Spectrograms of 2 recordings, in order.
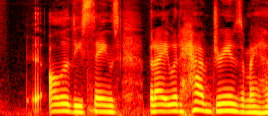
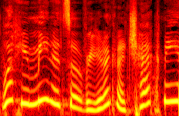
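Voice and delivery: much higher, panicked disbelief; shrill alarm at being let go unchecked; freaking out; faster than usual. Retold or imitated. To doctors after cancer is over, high panicked disbelief. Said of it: "I'm freaking out and afraid".

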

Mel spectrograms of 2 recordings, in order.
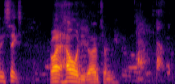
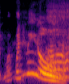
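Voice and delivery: mock indignant; 8 semitones higher than usual. Mock offended, pitch jumps.

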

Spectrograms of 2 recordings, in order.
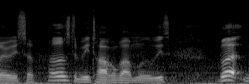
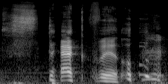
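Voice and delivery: mocking drawl; 8 semitones higher, 5 dB louder, much slower than usual. Mocking the name.

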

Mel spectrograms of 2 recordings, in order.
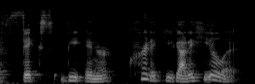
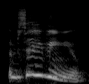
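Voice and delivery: mock overbearing insistence; insistent critic; 10 semitones higher than usual. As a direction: push it on them like a controlling parent. Voicing the inner critic.

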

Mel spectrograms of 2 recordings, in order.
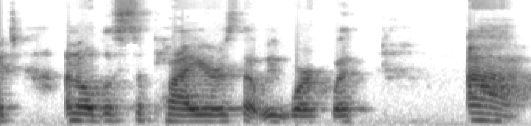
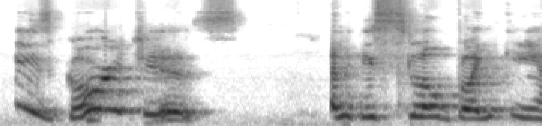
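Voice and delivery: adoring coo; 7 semitones higher than usual. Real, not acted. Adoring the cat on camera.

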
